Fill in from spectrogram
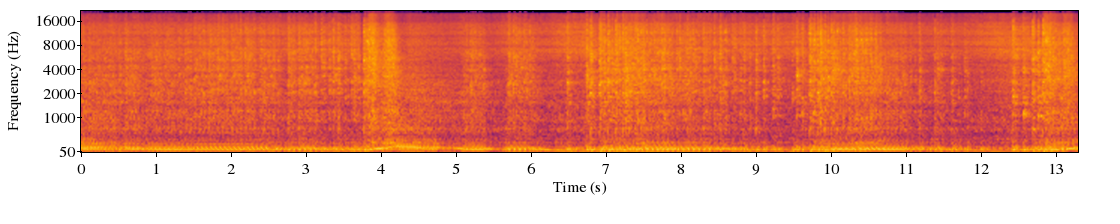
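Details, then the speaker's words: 1987 Monte Carlo SS V8 after 20+ years sitting, open headers, fuel pump working: loud, lumpy uneven firing with revs surging and sagging, never idles; owner suspects Quadrajet carburetor gummed up from sitting. "okay success it runs uh little noisy a little noisy doesn't idle so i'm sure the old quadrant junk uh carburetor here is totally gummed up from sitting for 20 years"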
